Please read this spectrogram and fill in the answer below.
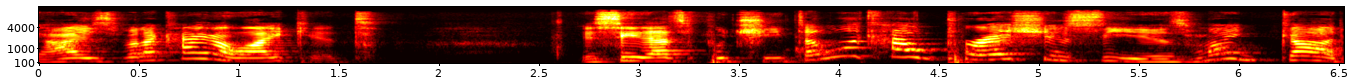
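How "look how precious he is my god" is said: high-pitched adoring gush. Real, not acted. Showing viewers a drawing of precious Pochita, gushing. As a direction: gush over something adorable.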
